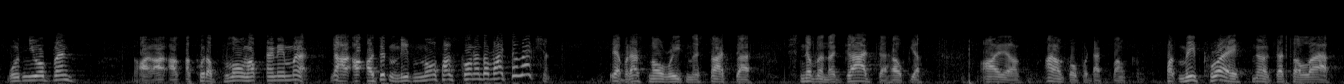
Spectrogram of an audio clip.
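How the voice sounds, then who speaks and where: A man's voice: medium pitch, sing-song, brisk, close to an everyday voice. An actor playing a crude, boastful young male astronaut with an American accent, swaggering and stammering in 1950s television drama. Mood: boastful drunk. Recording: dull lo-fi 1950s TV audio.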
